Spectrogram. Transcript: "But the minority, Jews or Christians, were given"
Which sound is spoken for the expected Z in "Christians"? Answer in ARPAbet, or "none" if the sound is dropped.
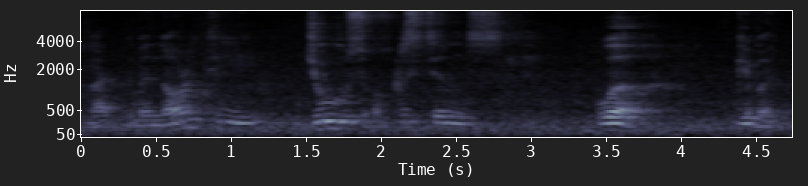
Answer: S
